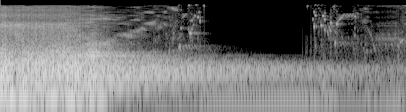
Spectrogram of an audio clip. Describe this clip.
Some of the glitch / ambient sounds that I've created.
glitch, electronic, idm, reaktor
